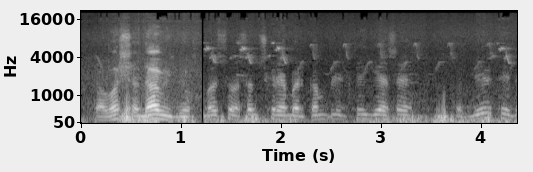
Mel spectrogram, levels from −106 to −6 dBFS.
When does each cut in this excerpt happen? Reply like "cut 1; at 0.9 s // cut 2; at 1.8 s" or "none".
cut 1; at 1.2 s

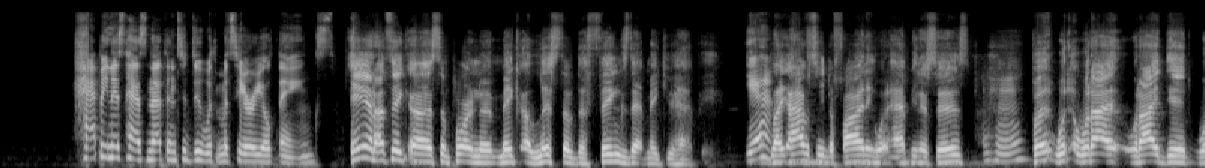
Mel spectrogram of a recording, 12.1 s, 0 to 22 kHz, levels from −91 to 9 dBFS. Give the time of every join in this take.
cut 1; at 3.3 s

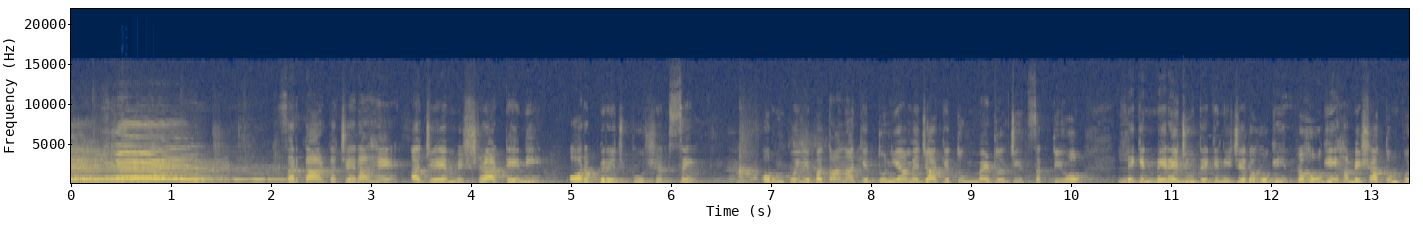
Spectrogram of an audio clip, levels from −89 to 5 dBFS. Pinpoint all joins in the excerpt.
cut 1; at 2.1 s // cut 2; at 6.8 s

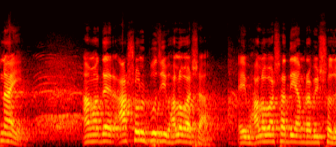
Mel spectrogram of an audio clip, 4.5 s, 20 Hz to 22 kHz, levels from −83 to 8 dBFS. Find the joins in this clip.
cut 1; at 3.0 s

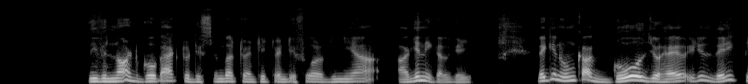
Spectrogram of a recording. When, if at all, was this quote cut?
cut 1; at 4.8 s

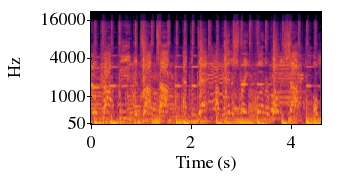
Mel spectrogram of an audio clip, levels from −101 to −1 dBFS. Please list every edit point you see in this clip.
none

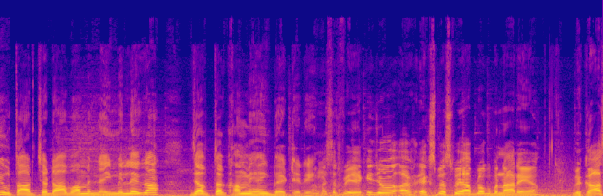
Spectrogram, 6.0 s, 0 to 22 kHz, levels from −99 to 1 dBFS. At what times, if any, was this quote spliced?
cut 1; at 3.3 s

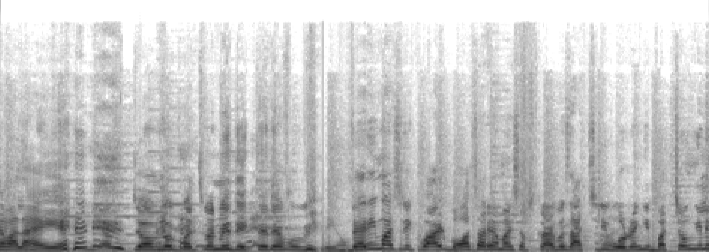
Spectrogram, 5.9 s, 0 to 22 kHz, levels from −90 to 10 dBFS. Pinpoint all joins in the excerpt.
cut 1; at 2.6 s

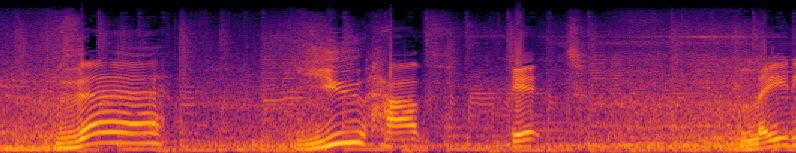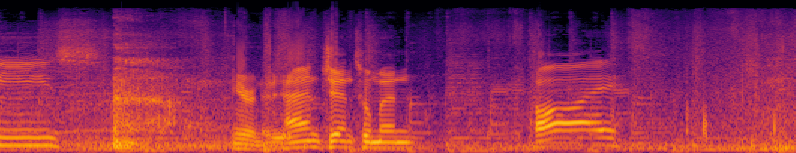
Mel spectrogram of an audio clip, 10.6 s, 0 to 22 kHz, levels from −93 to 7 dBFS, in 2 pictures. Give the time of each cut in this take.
none

